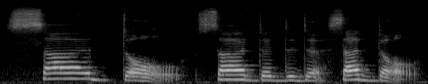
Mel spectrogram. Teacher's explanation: First of all, let's take that B and cut it out, throw it away completely. The B is completely silent.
